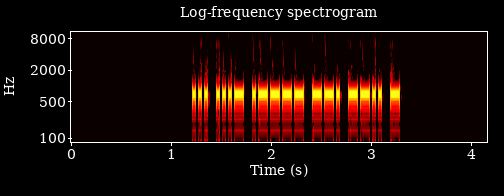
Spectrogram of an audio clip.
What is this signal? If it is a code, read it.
Morse code, heard as a keyed tone, about 37 wpm, 700 Hz. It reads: SV1GZT
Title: DXCC-100 Call Signs - 6 Characters - Repeated 3x - 40wpm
